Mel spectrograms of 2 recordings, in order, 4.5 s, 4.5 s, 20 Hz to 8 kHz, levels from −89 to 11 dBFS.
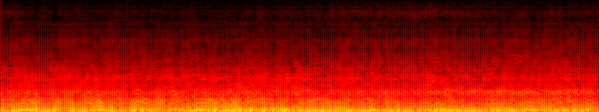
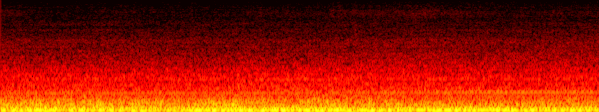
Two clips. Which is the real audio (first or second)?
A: second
